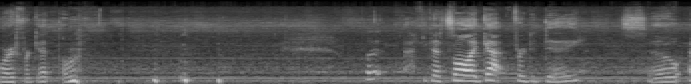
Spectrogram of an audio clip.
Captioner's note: laughs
